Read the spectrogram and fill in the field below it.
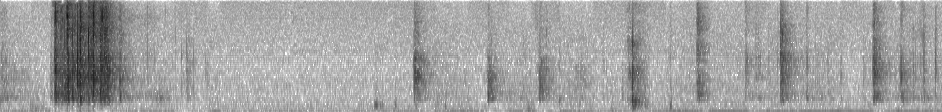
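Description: A loud riffle of tarot cards being shuffled at the start, followed by a pause and then a series of soft, irregular card snaps and taps, with no talking.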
